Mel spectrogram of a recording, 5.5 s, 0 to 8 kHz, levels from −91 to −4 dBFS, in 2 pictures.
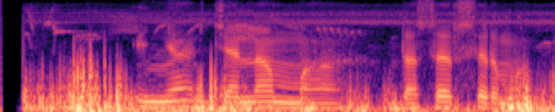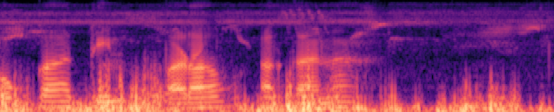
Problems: constant background noise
